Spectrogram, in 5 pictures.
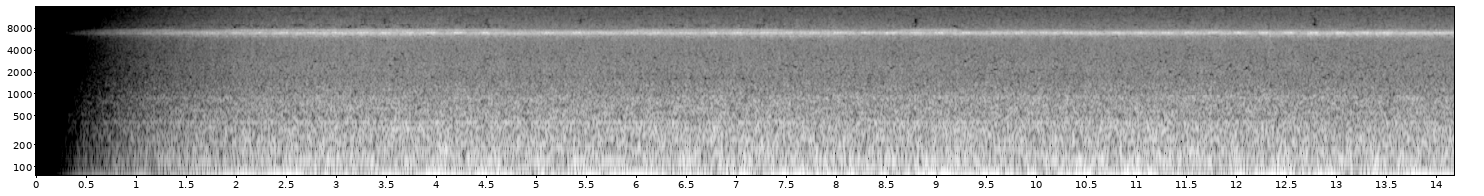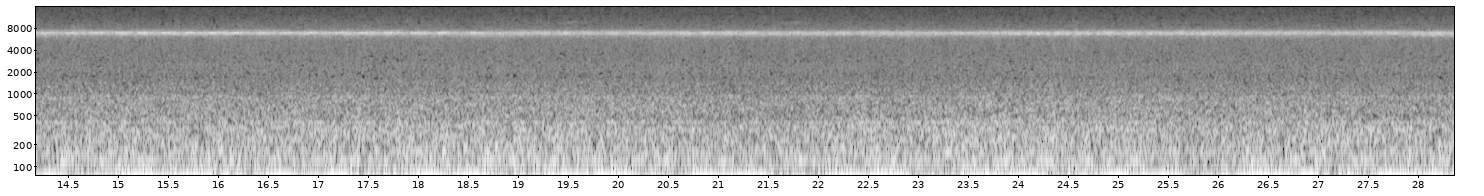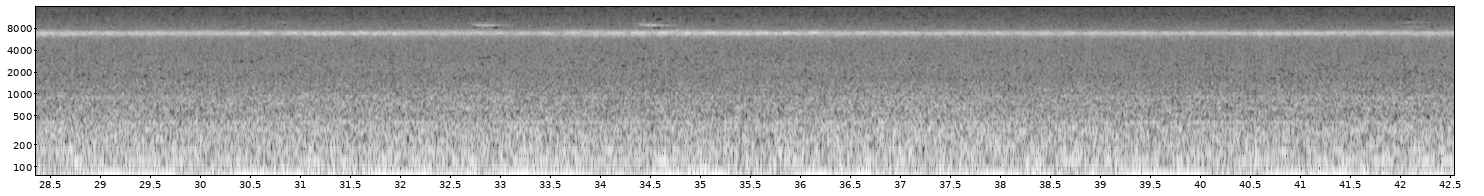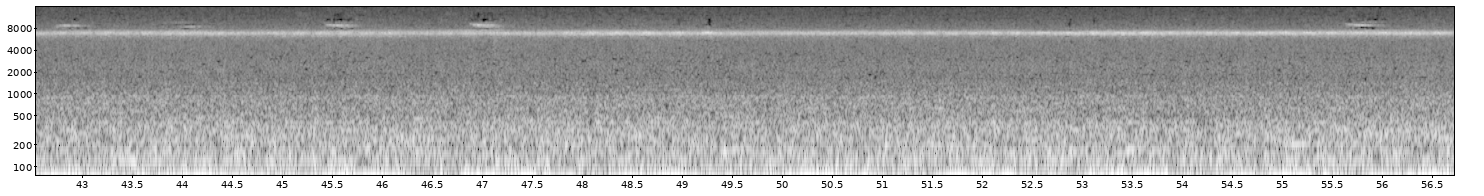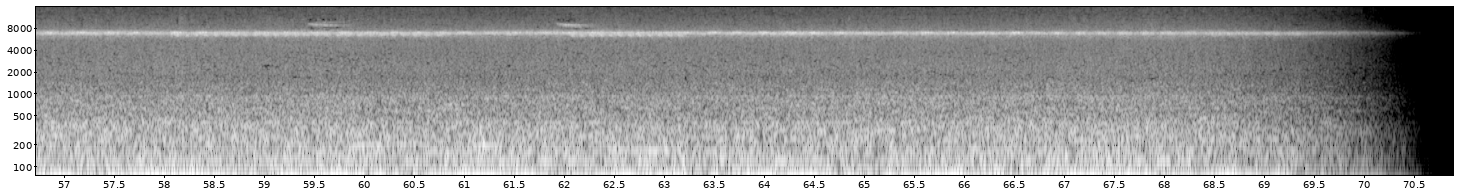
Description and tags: The sounds of crickets and the wind blowing through the jungle at night on Mexico's Yucatan Peninsula.Recorded on January 5, 2015 at 11:03 p.m. with a temperature of 75-degrees Fahrenheit.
